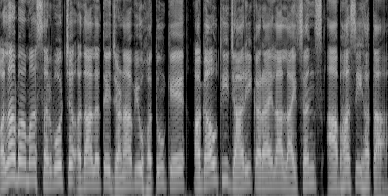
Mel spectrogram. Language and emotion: Gujarati, neutral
